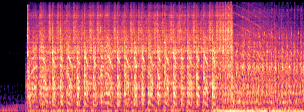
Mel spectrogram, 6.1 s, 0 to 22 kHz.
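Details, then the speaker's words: Volvo XC60 D5 diesel, possibly Euro 4, started after injector replacement: fires into a sharp, fast ticking chuff at idle as exhaust gas escapes past an injector seat; seal leak, injector needs tightening down further. "so on this injector there was a little bit of uh exhaust gases coming through here so this needs talking down a little bit further"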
